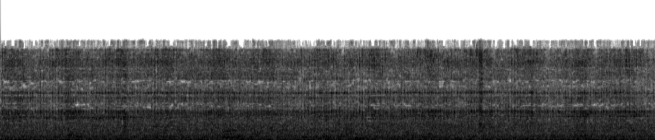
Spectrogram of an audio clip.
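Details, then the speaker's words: Spin dryer running steadily with an even rushing whir, no knocks, grinding or stalling, after fixing the fault that stopped it starting; normal spin cycle. "oh Gumagana na siya mga idol"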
